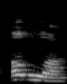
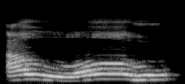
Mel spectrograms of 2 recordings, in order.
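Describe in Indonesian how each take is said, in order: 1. Vokal pertama tebal, seperti 'o'. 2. Vokal pertama adalah 'a' yang jelas dan terbuka. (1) "Jangan sampai kita baca O, ... Jadi seperti huruf O" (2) "kita sempurnakan dulu alifnya atau hamzanya"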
